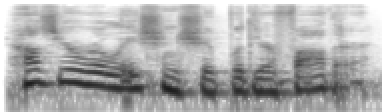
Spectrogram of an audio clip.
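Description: Woman playing a calm, gently probing teen girl. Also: lowish voice, a little fast, slight background noise, pitched above the performer's own voice. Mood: gentle.

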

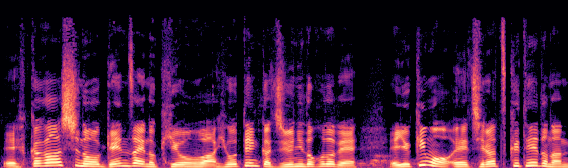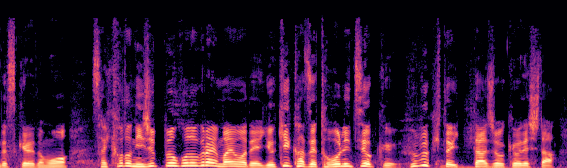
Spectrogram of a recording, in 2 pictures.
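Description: A man with a notably high voice reports live on the weather as a field reporter. His delivery is measured and explanatory. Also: lively intonation.

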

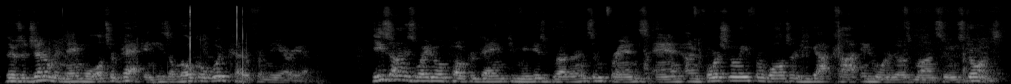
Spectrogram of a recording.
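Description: In an underground cavern with narrow passages, a male tour guide narrates informally to a group, folksy and storytelling, giving courteous directions. His medium-pitched, darkish voice moves at a quick pace. A visitor's handheld phone several metres away records him, picking up cave echo and faint noise.

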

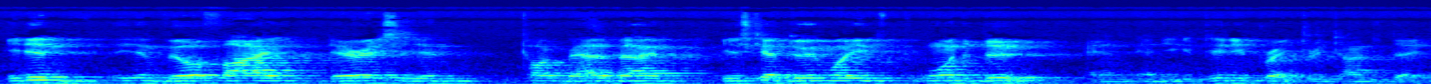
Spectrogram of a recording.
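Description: A man's voice: medium pitch, little pitch movement, moderate pace, a little hiss or hum. A middle-aged man preaching a sermon from a pulpit, earnest and repetitive, often restarting his phrases, recorded by a camera at a distance in a small church. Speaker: pastor. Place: small church sanctuary with empty chairs, indoors. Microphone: far camera facing the pulpit. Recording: very echoey, dull church room recording.

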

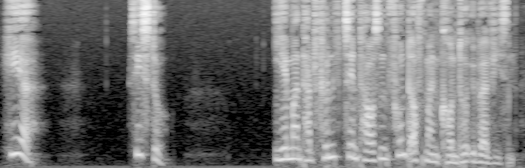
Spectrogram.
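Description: A man's voice: fairly high pitch, very animated, normal speed, dark tone, husky, dry recording, studio quality, pitched above the performer's own voice. A man voicing a worried, probing woman. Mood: probing, upset. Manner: pleading, probing questions. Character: worried, insistent woman questioning a boy.

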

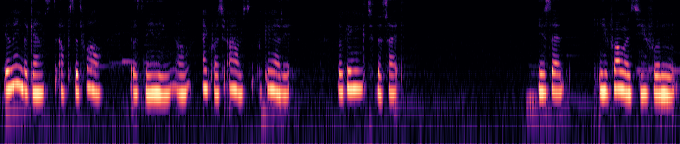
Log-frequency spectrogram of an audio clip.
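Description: A woman's voice: on the high side, level tone, moderate pace, mellow, husky. A woman casually reading a fan story aloud, chatty, with frequent slips and restarts. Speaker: fan fiction reader.

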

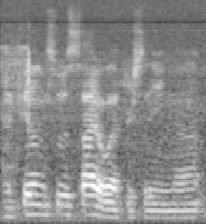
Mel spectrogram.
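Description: A young man playing a morbid, fatalistic emo in an amateur comedy sketch, with a bleak deadpan delivery. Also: mid-range voice, fairly quick, natural voice, poor audio. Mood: gloomy. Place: room in a house. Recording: home room, faint background noise.

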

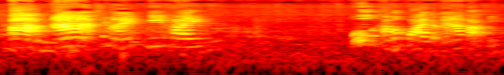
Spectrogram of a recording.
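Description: High-voiced woman teaching young children. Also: brisk. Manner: patient, prompting, repeats each word back. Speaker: primary school teacher. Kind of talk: classroom phonics lesson for young children. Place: classroom. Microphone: room recording from a distance. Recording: echoey classroom from far off with background noise.

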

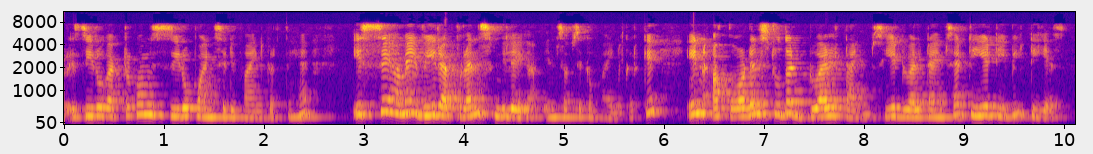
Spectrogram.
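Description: A woman lecturer with an Indian accent, explaining an engineering topic step by step and mixing technical English terms into her talk. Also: high voice. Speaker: university lecturer. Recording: echoey, dull lo-fi room recording.

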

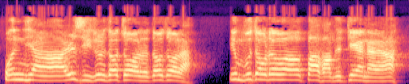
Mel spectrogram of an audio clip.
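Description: An older man near retirement, with a Wuhan accent, leaves informal voice messages in a group chat, distraught and agitated as he insistently pleads, warns, and repeats himself. His voice sits high with fairly even intonation and a fairly quick pace. The phone recordings sound muffled and lo-fi.

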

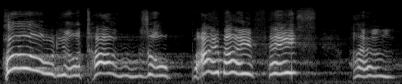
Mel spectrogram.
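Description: An overwrought stage player in a cartoon, reciting archaic tragedy. She speaks very slowly, drawing each word out, in a very high pitch that swings widely. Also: lively intonation, sharp tone, full character voice. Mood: pleading. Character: overwrought stage actor reciting tragic lines.

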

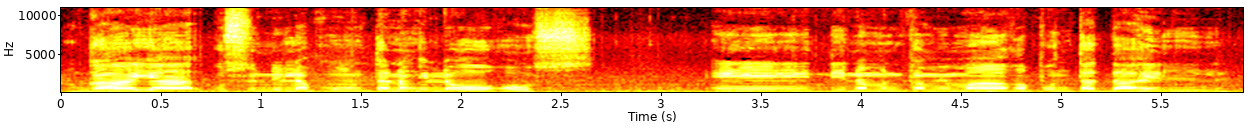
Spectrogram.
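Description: Polite teenage boy with a high voice. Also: level tone, measured pace. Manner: polite, agreeable. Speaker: vlogger. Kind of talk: casual chat. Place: inside a moving car on city streets. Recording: noisy car interior.

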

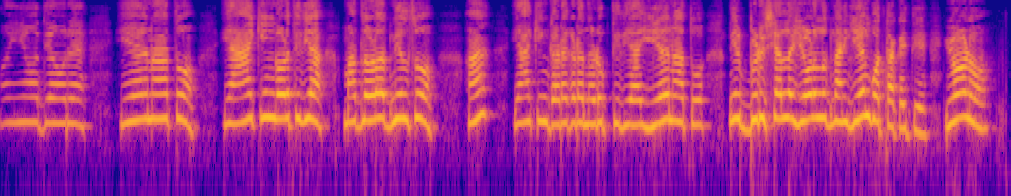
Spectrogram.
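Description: A woman's voice: extremely high pitch, steady tone, measured pace, fairly bright tone. A woman playing a fretful village wife, fussing, nagging and asking question after question. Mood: worried. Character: fretful rural village wife, scolding and consoling.

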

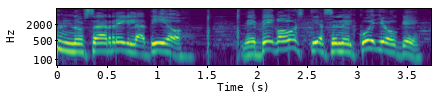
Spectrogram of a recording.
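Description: A young man from Spain with a Spanish accent, hoarse with a cold, commenting live on his mobile game and swearing freely at viewers. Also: sits high, expressive, normal speed, no room sound, soft background music. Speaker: gaming YouTuber.

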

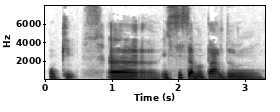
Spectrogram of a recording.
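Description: A French woman giving a spiritual card reading to the viewer, speaking softly and hesitantly, often repeating phrases with many fillers. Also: mid-range voice, flat delivery, slow. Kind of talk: channeled reading, addressing viewer.

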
